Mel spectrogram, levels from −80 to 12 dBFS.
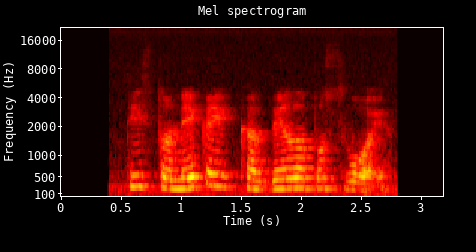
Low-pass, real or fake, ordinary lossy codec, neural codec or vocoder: none; real; none; none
